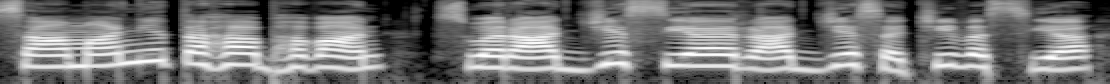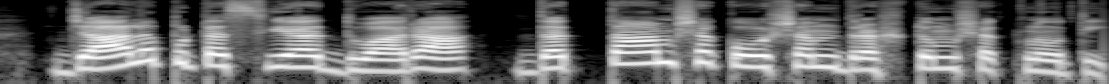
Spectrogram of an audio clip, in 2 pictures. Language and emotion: Sanskrit, neutral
